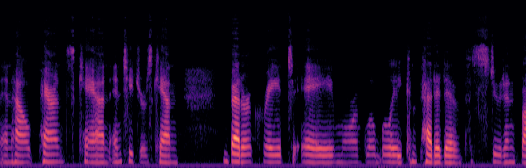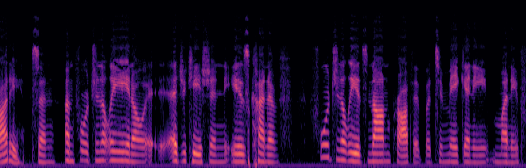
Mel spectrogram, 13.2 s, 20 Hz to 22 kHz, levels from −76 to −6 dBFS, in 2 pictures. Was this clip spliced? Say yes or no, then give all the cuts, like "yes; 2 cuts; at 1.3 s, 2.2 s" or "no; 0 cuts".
yes; 1 cut; at 7.0 s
